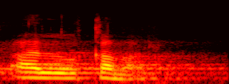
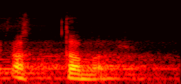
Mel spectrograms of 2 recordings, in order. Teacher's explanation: And then there are 14 consonants which are known as al-huruf al-qamariyya, because when we add alif lam to the word qamar, we pronounce the lam.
